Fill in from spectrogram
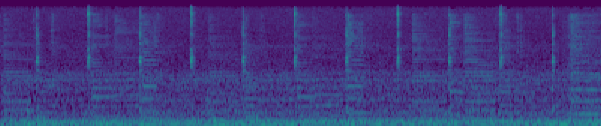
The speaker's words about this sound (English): Turn on my flashers, so hopefully the pickup truck behind me has a clue of what's going on. Okay, I can turn off my flashers.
